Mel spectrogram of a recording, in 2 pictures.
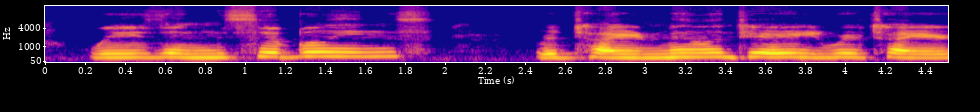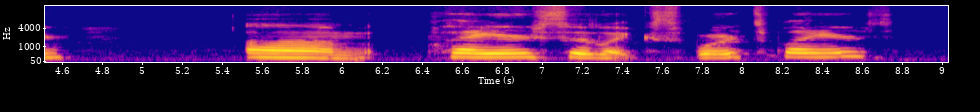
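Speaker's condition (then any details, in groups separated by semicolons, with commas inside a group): Cerebral palsy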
